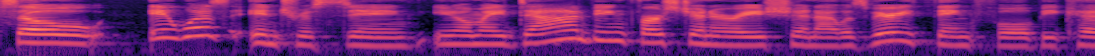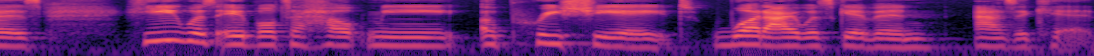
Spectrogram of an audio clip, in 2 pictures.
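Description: With an ordinary speaking voice, a woman talks at a moderate pace. Her pitch is medium, with ordinary pitch variation. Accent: American. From Texas, Dallas area. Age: 20s. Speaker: TV news anchor. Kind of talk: casual interview.

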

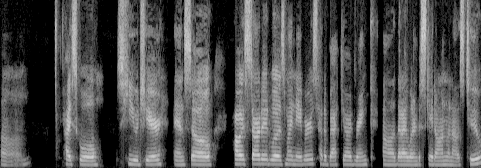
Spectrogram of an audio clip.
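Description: A woman with an Upper Midwest accent speaks at medium pitch in a dark, mellow tone. Her delivery is fairly slow, with a monotone, flat intonation. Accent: Upper Midwest American. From Minnesota. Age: young. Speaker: college ice hockey player. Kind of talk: casual interview.

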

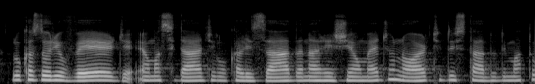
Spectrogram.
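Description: A woman talks at a medium pitch and a moderate pace in a plain, everyday voice. The recording is very clean, with a silent background. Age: 40s. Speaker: teacher. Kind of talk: scripted narration.

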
